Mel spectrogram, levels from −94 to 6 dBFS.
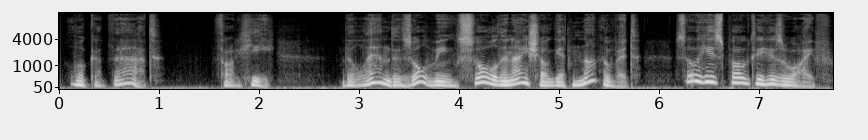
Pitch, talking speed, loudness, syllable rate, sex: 135 Hz, 185 wpm, -16 LUFS, 4.1 syllables/s, male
